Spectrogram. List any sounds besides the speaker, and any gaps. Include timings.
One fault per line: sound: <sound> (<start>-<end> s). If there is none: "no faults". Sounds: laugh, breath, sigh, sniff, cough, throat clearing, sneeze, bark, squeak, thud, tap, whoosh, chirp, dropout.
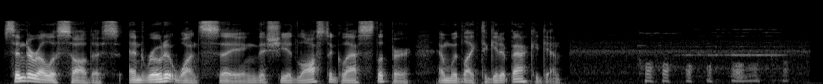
sound: laugh (6.4-7.9 s)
